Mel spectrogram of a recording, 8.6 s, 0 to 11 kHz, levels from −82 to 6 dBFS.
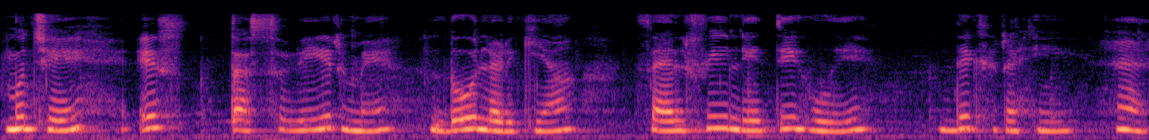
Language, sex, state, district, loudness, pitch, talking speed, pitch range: Hindi, female, Madhya Pradesh, Dhar, -18 LUFS, 245 Hz, 85 wpm, 230-265 Hz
